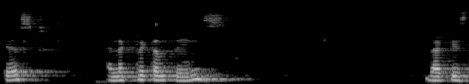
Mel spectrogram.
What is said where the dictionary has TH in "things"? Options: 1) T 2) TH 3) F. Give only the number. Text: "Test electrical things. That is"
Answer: 1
